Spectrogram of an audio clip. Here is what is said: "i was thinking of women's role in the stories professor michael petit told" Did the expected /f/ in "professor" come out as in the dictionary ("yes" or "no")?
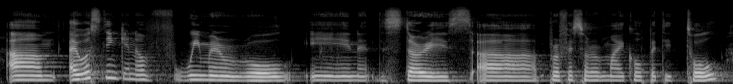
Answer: yes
